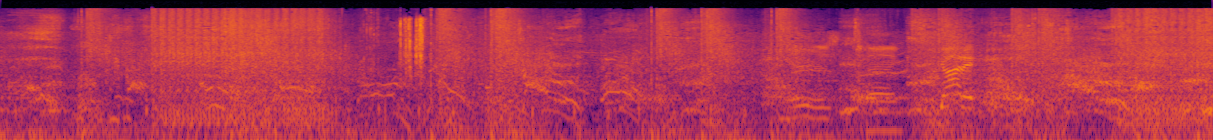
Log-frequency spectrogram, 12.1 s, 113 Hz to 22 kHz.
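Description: In Left 4 Dead 2, dense gunfire crackles through a zombie fight in repeated rapid volleys with louder bursts, continuous and close, while voices talk over the shooting.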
